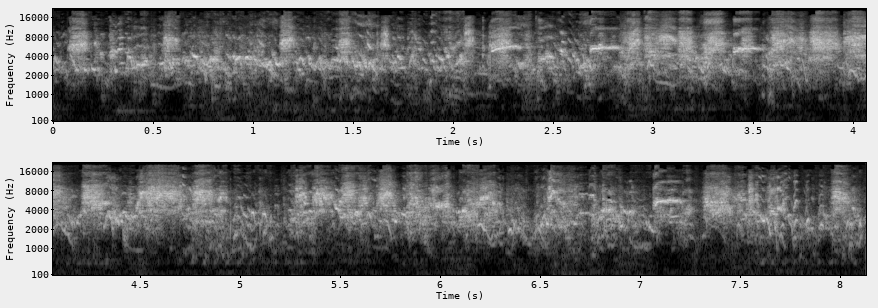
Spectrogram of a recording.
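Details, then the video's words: Happy Australian budgerigars during the breeding season, a flock chirping together: dense, continuous high twittering and warbling with many overlapping short chirps and squeaks, no pauses across the recording. "Happy budgies chirping sounds |Australian budgies breeding season"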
